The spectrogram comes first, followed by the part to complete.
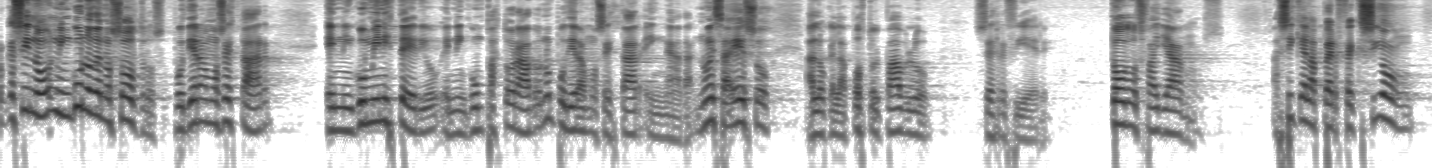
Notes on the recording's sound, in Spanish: Grabado en Iglesia Cristiana Inc.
